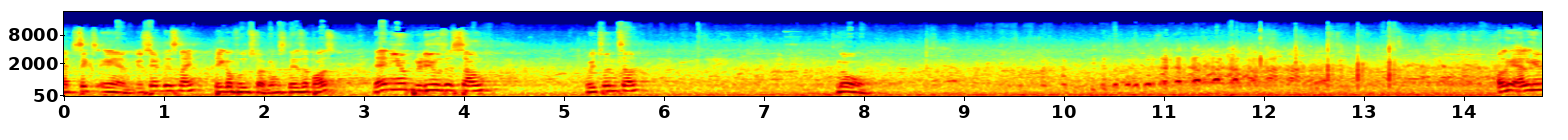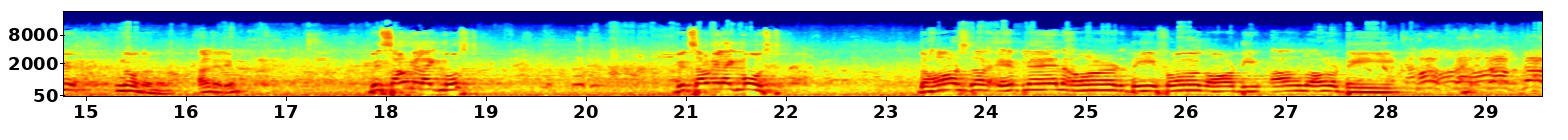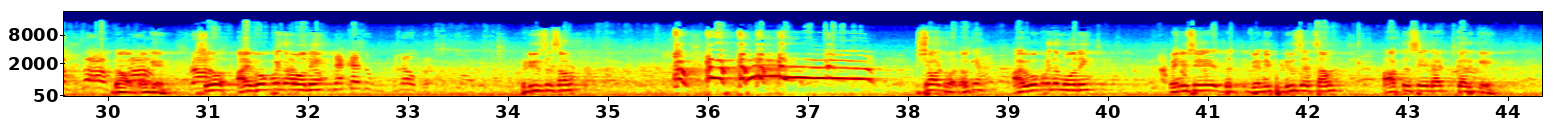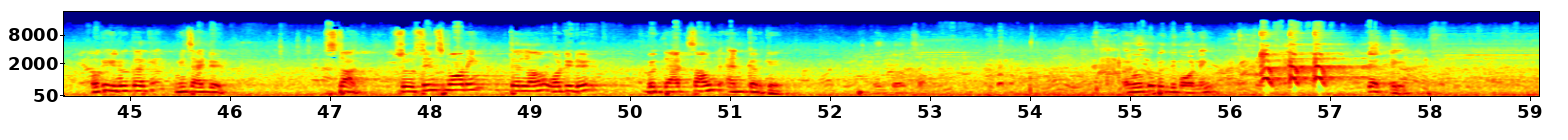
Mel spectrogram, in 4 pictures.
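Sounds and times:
man chuckling: 9.7s - 11.6s
man imitating rooster crowing: 35.6s - 37.7s.

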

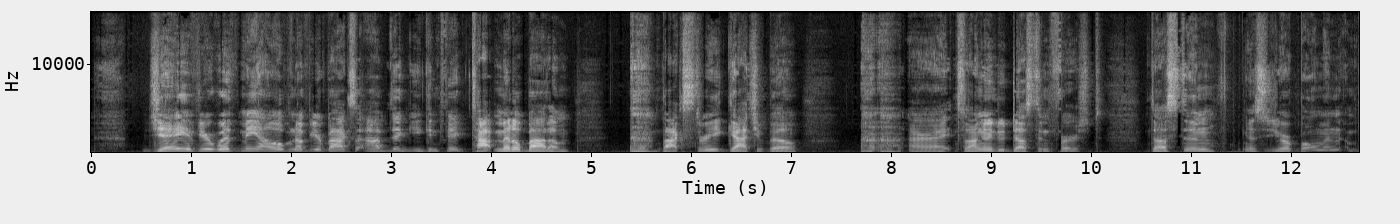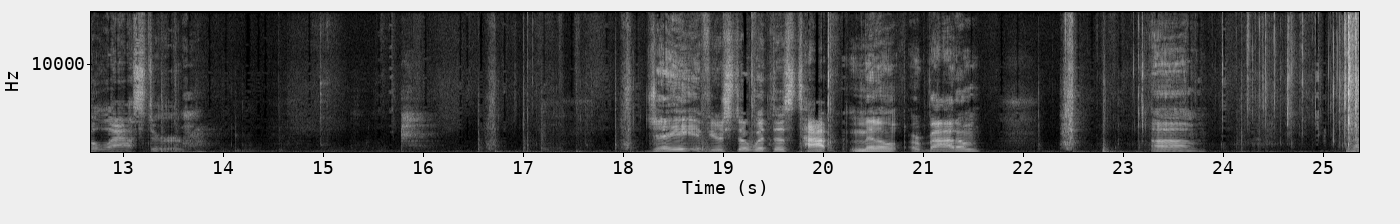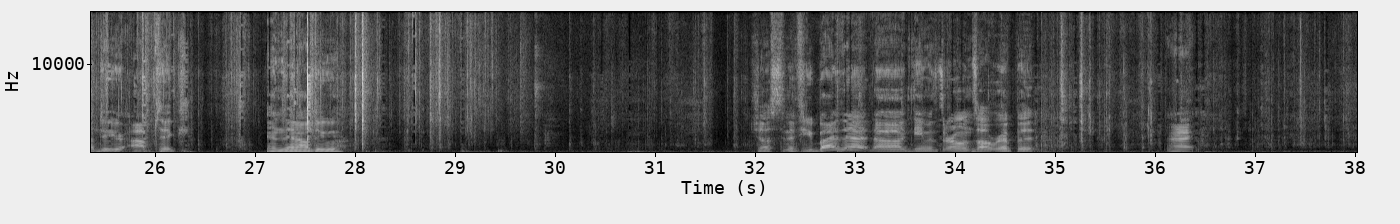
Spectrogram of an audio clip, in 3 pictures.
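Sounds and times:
plastic shrink wrap crinkling: 22.9s - 38.0s
cardboard box rustling: 24.0s - 33.6s, 34.8s - 38.0s.

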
